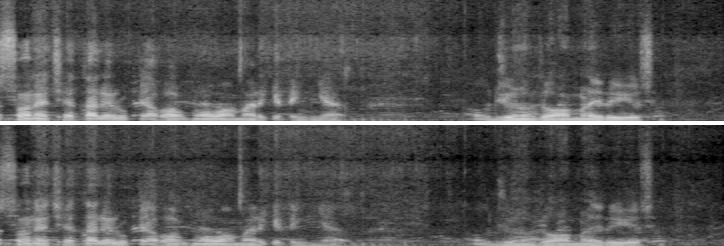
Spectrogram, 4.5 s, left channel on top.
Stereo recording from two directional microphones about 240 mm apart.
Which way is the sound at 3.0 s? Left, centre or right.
Left.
